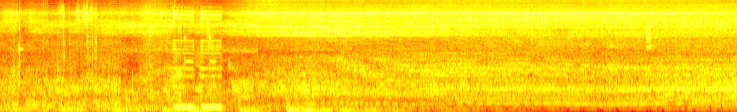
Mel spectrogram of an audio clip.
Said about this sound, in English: So I'm gonna try to put the drone up.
